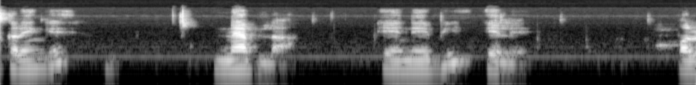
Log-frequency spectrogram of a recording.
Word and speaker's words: nabla: तो इसको हम लोग pronounce करेंगे nabla, N-A-B-L-A.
